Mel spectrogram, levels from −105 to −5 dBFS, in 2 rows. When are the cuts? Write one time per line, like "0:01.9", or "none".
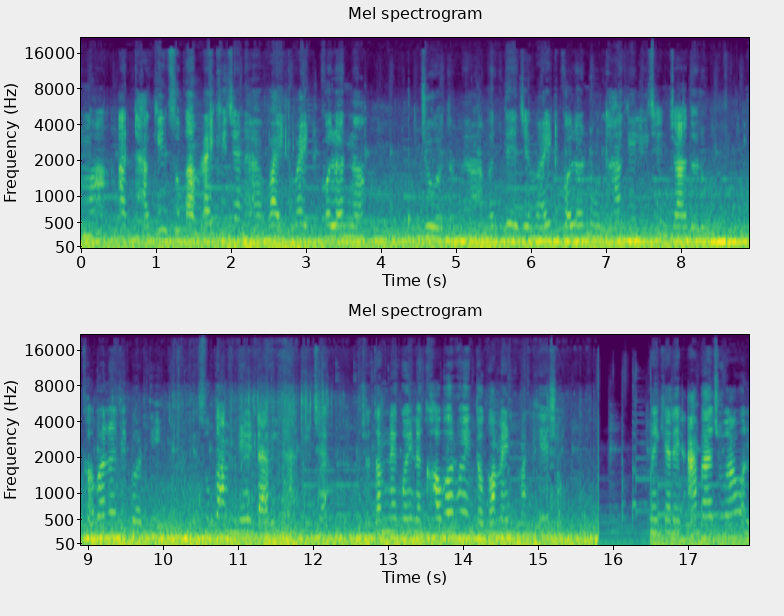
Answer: none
